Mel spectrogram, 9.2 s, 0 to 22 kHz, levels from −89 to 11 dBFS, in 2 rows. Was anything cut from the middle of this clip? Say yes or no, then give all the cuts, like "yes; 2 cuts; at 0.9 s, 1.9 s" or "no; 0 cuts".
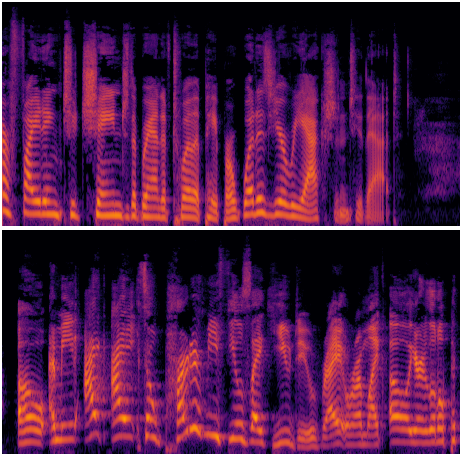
no; 0 cuts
